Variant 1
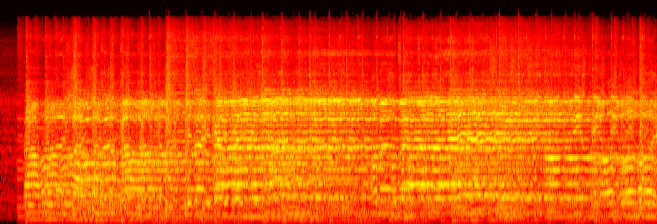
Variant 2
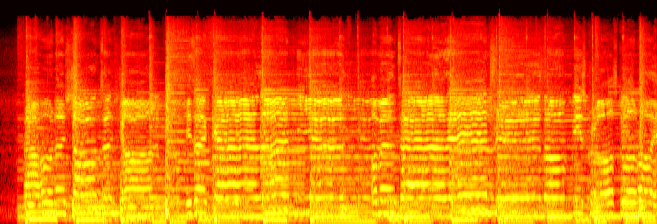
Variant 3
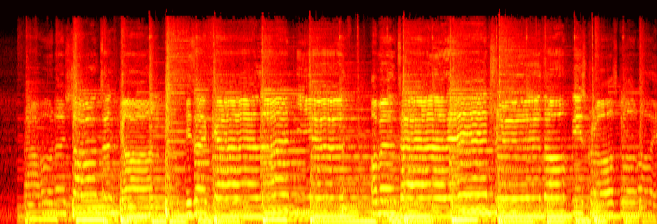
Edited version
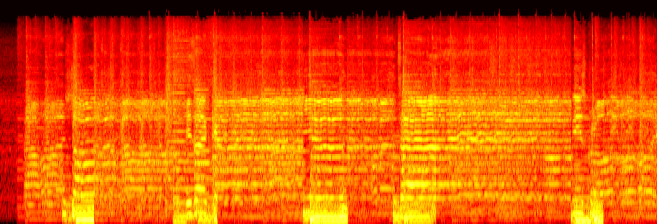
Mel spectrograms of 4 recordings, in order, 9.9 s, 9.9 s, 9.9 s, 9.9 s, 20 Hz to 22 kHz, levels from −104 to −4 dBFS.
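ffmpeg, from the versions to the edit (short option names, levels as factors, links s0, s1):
-filter_complex "[2:a]asplit=3[s0][s1][s2];[1:a]asplit=2[s3][s4];[0:a]asplit=6[s5][s6][s7][s8][s9][s10];[s5]atrim=end=0.932[s11];[s0]atrim=start=0.928:end=1.402[s12];[s6]atrim=start=1.398:end=2.592[s13];[s3]atrim=start=2.588:end=3.252[s14];[s7]atrim=start=3.248:end=4.542[s15];[s1]atrim=start=4.538:end=5.202[s16];[s8]atrim=start=5.198:end=5.892[s17];[s4]atrim=start=5.888:end=6.532[s18];[s9]atrim=start=6.528:end=8.562[s19];[s2]atrim=start=8.558:end=9.042[s20];[s10]atrim=start=9.038[s21];[s11][s12]acrossfade=d=0.004:c1=hsin:c2=hsin[s22];[s22][s13]acrossfade=d=0.004:c1=hsin:c2=hsin[s23];[s23][s14]acrossfade=d=0.004:c1=hsin:c2=hsin[s24];[s24][s15]acrossfade=d=0.004:c1=hsin:c2=hsin[s25];[s25][s16]acrossfade=d=0.004:c1=hsin:c2=hsin[s26];[s26][s17]acrossfade=d=0.004:c1=hsin:c2=hsin[s27];[s27][s18]acrossfade=d=0.004:c1=hsin:c2=hsin[s28];[s28][s19]acrossfade=d=0.004:c1=hsin:c2=hsin[s29];[s29][s20]acrossfade=d=0.004:c1=hsin:c2=hsin[s30];[s30][s21]acrossfade=d=0.004:c1=hsin:c2=hsin"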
